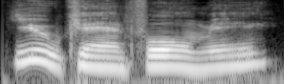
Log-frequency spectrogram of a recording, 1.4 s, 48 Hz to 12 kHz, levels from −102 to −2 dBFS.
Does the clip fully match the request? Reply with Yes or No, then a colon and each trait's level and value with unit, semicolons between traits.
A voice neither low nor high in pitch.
Yes: medium, 165 Hz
